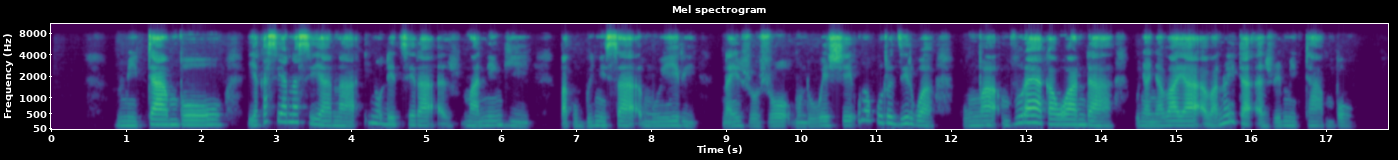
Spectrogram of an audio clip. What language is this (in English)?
Ndau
